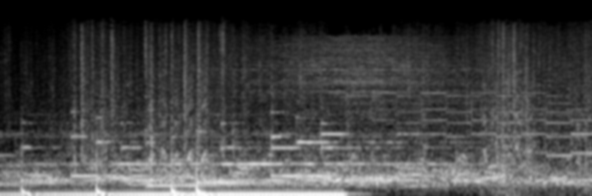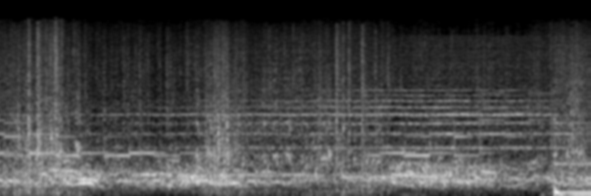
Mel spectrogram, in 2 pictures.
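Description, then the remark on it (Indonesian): Pigeons coo repeatedly, soft throaty calls rolling one after another, with a low rumble underneath during the first few seconds and no voices. “Merpati adalah burung yang tidak mempunyai empedu.”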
